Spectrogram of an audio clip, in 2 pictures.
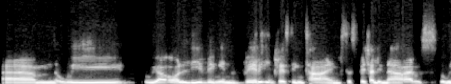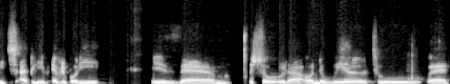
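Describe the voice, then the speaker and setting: A man from South Africa speaks earnestly, pausing and restarting as he goes. His audio is dry and dull, with no room sound. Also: medium pitch, no echo. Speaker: guest, accountant.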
